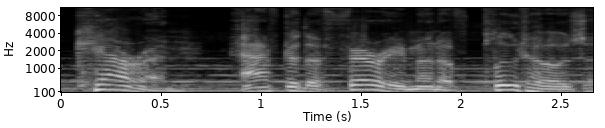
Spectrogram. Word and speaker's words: Charon: Christie suggested the name Charon after the ferryman of Pluto's underworld in Greek mythology, but preferred to pronounce it Sharon, more like his wife's name, Charlene.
